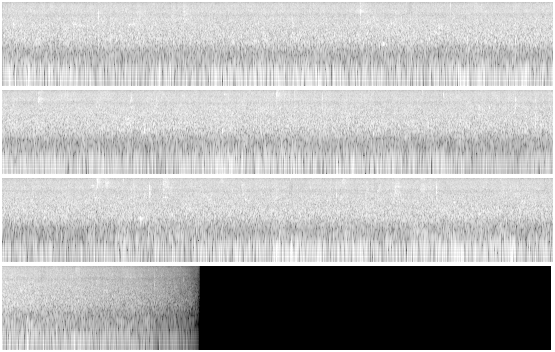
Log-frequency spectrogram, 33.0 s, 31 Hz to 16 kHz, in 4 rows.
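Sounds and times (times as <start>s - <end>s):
steady rain falling: 0.0s - 27.8s
raindrop ticks: 17.9s - 19.2s, 21.5s - 23.4s.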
